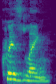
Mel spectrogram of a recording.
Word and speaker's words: Quisling: Okay, so it's pronounced Quisling, the Quisling factor.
